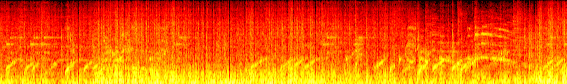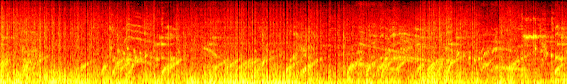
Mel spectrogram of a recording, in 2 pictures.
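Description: Video game explosions boom and rumble.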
